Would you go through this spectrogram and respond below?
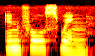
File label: in full swing, english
